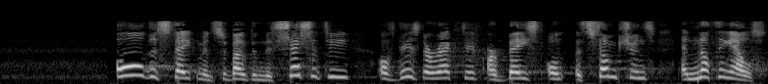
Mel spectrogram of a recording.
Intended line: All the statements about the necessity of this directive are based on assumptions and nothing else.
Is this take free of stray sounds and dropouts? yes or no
yes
